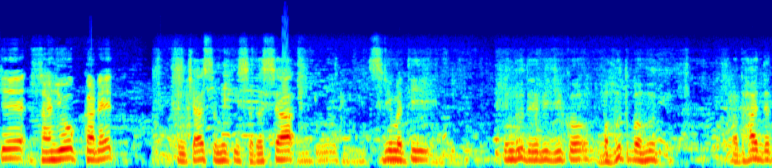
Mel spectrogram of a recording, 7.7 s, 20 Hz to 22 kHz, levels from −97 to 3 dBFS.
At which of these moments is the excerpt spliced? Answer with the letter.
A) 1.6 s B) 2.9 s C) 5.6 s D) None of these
A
